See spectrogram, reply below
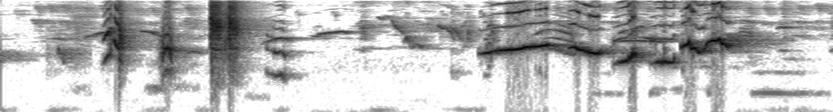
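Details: Oriental magpie-robin song for teaching young birds: harsh squawks and chirps at first, then a loud rich passage of slurred whistles rising and falling, with a faint low whistle near the end.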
